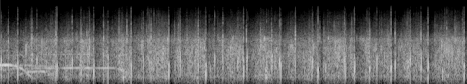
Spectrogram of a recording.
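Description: Large audience applauding, a dense and steady clapping from many hands.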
